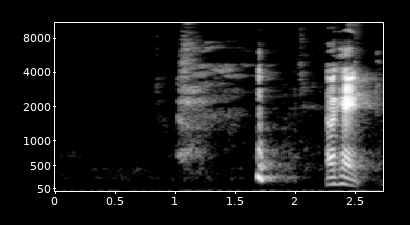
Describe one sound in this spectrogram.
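An elderly man laughs heartily.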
